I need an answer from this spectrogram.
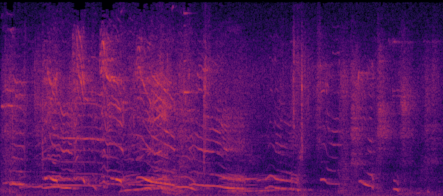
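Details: Labrador mix puppies, five of them, new to a foster home in HART's care, give a continuous tangle of thin, sliding whines and whimpers, several voices overlapping, over a faint low hum.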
